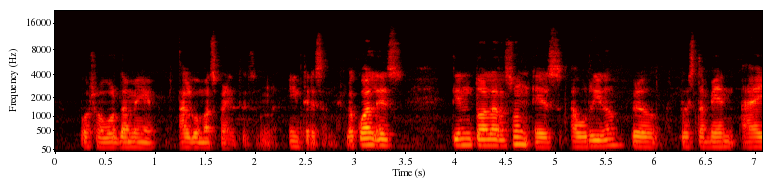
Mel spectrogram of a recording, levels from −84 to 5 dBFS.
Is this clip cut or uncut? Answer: uncut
